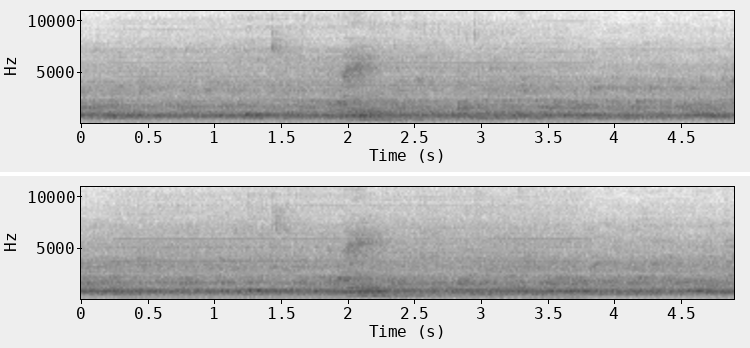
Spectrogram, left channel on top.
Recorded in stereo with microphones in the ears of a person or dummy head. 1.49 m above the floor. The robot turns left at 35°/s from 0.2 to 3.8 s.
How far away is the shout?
About 3 m.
